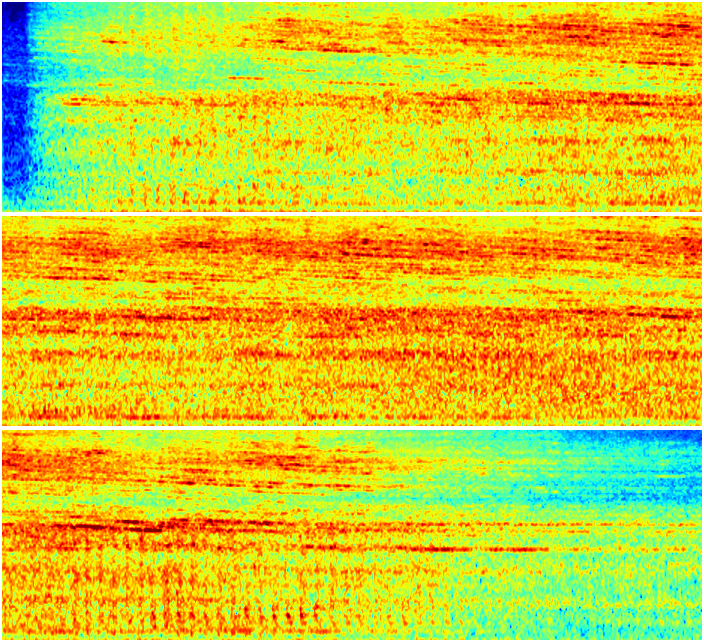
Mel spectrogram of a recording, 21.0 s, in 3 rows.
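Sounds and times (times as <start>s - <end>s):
freight train rolling past: 0.0s - 21.0s
faint wheel squeal: 2.1s - 20.9s.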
